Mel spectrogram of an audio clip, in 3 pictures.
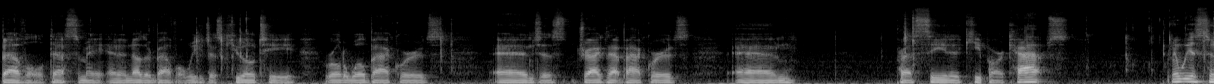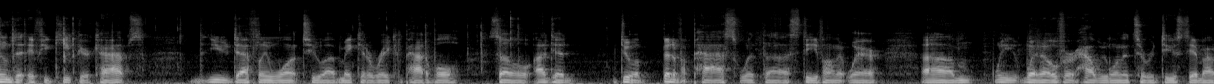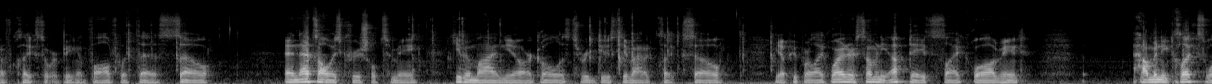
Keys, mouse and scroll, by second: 0.9 click, 1.3 middle click, 2.1 q, 2.3 o, 2.5 t, 3.2-4.5 scroll down 1, 4.5 x, 9.2 c, 10.8 click, 11.2 scroll down 5, 11.5 shift+middle click, 12.1 g, 12.3 x, 12.9 y, 13.5 click, 13.8 shift+middle click, 14.3-14.7 scroll up 2, 14.7 middle click, 15.6 scroll down 1, 15.8 middle click, 16.5 ctrl+middle click, 17.2 alt+w, 26.6 shift+click, 26.9 shift+click, 28.1 shift+click, 28.9-31.0 typing, 30.6 KP_Enter, 32.7 ctrl+shift+click.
